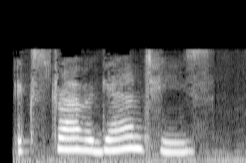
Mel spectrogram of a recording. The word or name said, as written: extravagantes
